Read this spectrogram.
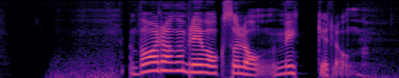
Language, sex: Swedish, female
